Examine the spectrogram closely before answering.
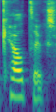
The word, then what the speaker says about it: Celtics: You're saying Celtics wrong. Celtics? Celtics? Celtics? Celtics. The Celtics. Celtics. So is it pronounced like it's an S?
